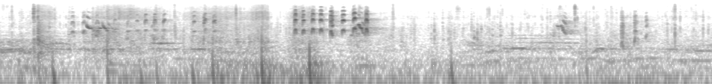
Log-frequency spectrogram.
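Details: Lovebirds eating green food: a quick run of sharp, rapid high-pitched chirps near the middle, preceded by thinner squeaky notes, with clicking and pecking sounds between calls.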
